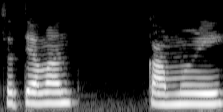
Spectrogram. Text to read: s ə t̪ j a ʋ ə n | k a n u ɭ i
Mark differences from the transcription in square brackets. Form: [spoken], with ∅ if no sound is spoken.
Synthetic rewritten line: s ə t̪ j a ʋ [a] n | k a [m] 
